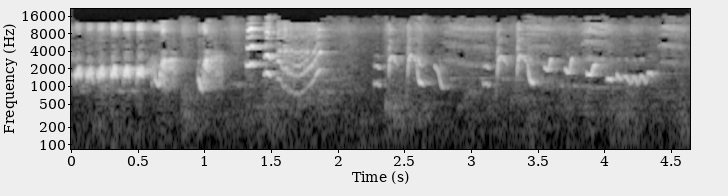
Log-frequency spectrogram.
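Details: White-rumped shama from Borneo singing emotionally while it watches a rival: a rapid stuttered trill, then swooping downward-curving whistles and a series of sharp broken chattering phrases with brief gaps.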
